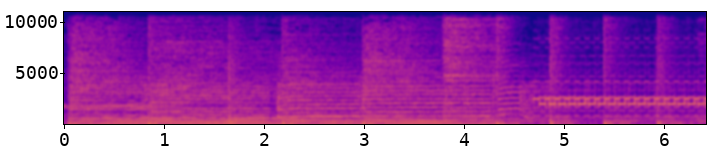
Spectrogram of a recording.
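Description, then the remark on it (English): The telephone of the Network Information Center office at Stanford in the early internet era rings with a bright, melodic electronic tone, its chiming notes repeating in a steady pattern, loud, with no voices. “And she was the person who answered the phone if you called the internet.”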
